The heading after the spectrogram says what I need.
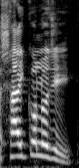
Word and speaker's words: psychology: this you can say psychology here p remains silent pneumonia here p remains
